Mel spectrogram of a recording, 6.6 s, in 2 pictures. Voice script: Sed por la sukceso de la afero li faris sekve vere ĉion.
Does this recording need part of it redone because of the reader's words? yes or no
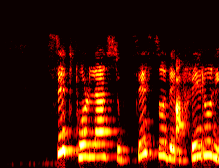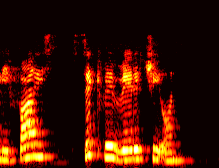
yes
